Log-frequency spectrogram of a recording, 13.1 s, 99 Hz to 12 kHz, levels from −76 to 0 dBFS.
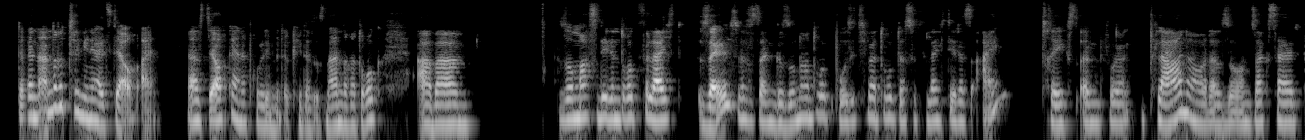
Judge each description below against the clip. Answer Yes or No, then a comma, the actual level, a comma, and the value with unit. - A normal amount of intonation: Yes, average, 3.7 semitones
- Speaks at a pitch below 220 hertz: Yes, high, 190 Hz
